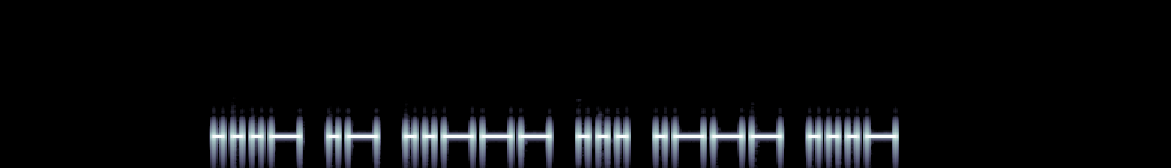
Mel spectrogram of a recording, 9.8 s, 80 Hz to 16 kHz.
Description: Morse code, heard as a keyed tone, about 15 wpm, 700 Hz. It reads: VA2SJV
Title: DXCC-100 Call Signs - 6 Characters - Repeated 2x - 15wpm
